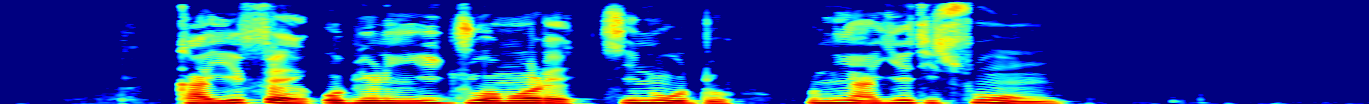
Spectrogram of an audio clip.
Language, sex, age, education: Yoruba, male, 15-29, secondary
